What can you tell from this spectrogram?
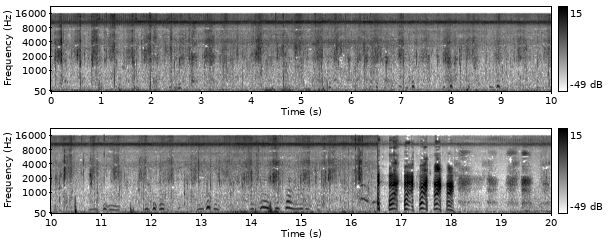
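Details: Dog outdoors in a garden with insects nearby; quiet rustling and soft pitched whines build up, then a burst of four or five rapid, loud, harsh barks in quick succession near the end over a steady high insect hiss.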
